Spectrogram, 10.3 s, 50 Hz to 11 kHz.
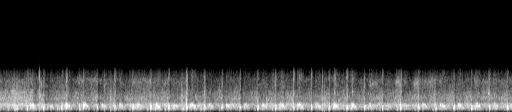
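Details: Fetal heartbeat at 12 weeks 3 days of pregnancy: rapid, regular whooshing on Doppler, about 165 beats a minute.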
